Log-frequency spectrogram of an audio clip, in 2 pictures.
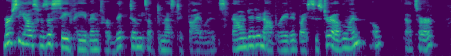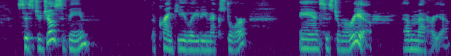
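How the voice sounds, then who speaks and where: A woman's voice: lowish voice, animated, moderate pace, fairly bright tone, slightly rough. A woman reading a story aloud informally, breaking off for conversational asides to her listener. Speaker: amateur read-aloud reader. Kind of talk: reading a novel aloud with chatty personal asides.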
